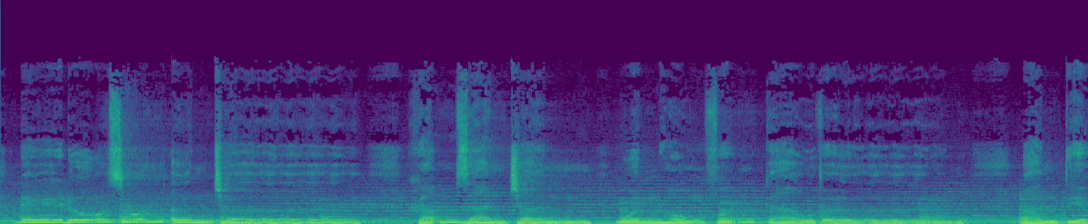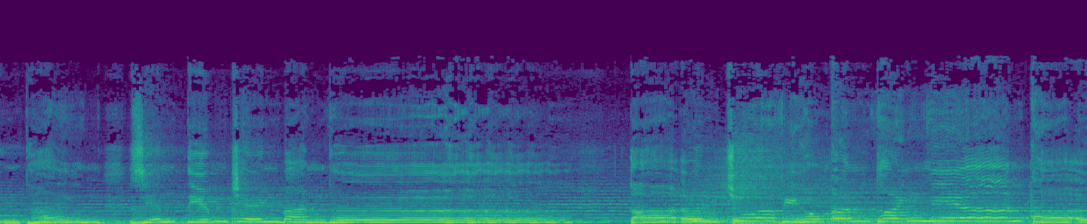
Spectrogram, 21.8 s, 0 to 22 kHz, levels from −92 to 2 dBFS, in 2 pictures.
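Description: A brief blip sounds at 21.30 s, just before the end. It is damaged data in the compressed stream: corrupted bytes made the decoder misread the frame there, lose sync and hunt for the next valid frame header before playback resumed.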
